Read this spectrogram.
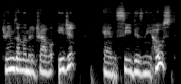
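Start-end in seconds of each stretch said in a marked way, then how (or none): none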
